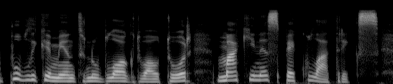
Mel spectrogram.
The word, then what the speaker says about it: Machina Speculatrix: Está disponível publicamente no blog do autor Máquina speculatrix. Uma última vez a pronúncia latina máquina speculatrix.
